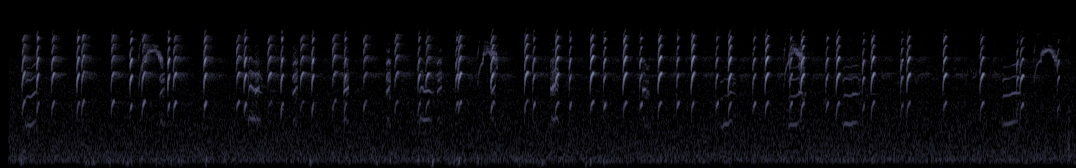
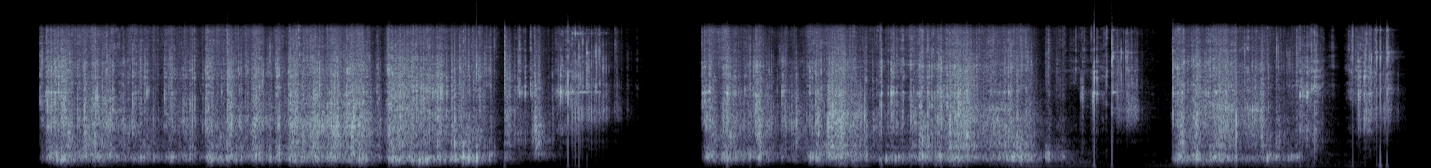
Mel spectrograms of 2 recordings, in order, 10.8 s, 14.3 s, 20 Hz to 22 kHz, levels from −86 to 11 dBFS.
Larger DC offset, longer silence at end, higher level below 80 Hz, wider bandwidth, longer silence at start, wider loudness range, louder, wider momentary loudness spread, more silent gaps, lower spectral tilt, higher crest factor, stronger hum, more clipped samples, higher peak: neither; second, 0.15 s vs 0.4 s; second, under -90 dBFS vs -84 dBFS; second, 11.5 kHz vs 13 kHz; second, 0.2 s vs 0.4 s; about the same, 5 LU vs 3 LU; second, -40 LUFS vs -20 LUFS; about the same, 8 LU vs 8 LU; second, none vs 6.45-6.98 s; second, 2.5 dB/octave vs 0 dB/octave; about the same, 26 dB vs 22 dB; neither; neither; second, -18 dBFS vs 0 dBFS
